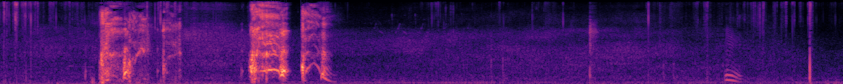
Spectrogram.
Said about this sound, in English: I'm going to cough now.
